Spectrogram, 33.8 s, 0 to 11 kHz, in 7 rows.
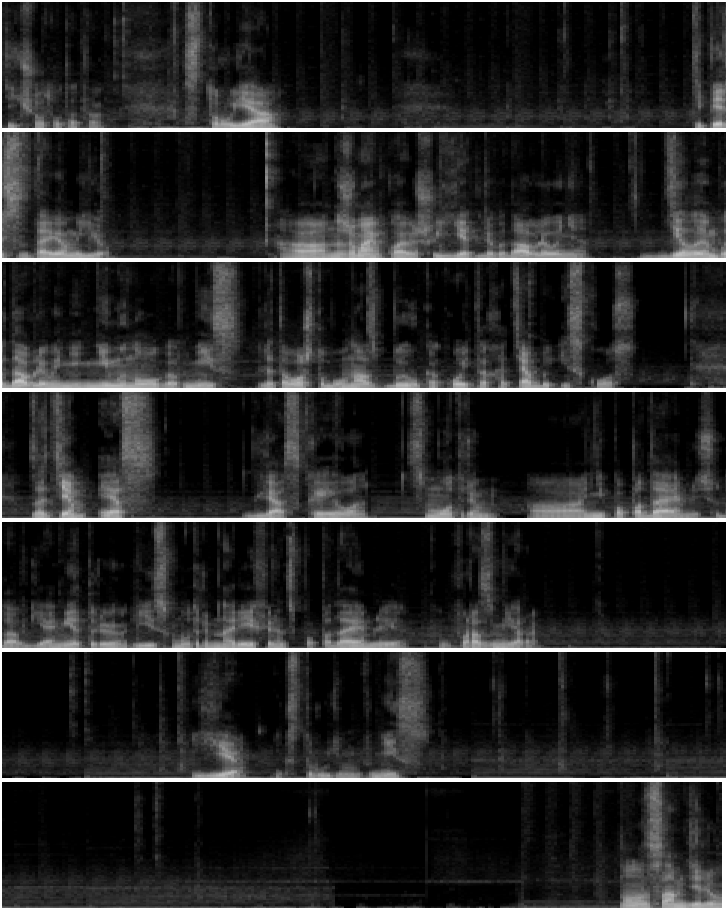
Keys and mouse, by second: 0.9 shift+middle click, 1.2-2.2 middle drag, 3.3 middle click, 3.8 shift+middle click, 4.1 middle click, 5.2 shift+middle click, 7.1 middle click, 13.1 shift+click, 16.4 click, 16.6 middle click, 18.7 middle click, 19.6 middle click, 20.4 middle click, 22.1 middle click, 27.0 middle click, 30.2 middle click, 30.5-32.0 right drag, 32.0-33.7 middle drag.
